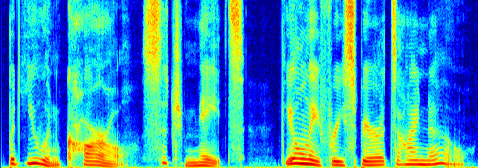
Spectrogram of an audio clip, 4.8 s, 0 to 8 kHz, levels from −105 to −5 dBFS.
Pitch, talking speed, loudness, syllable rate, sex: 185 Hz, 125 wpm, -20 LUFS, 3.6 syllables/s, female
